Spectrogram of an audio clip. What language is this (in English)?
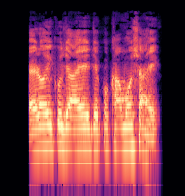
Sindhi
